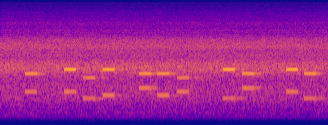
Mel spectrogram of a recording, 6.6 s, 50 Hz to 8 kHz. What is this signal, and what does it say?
DTMF, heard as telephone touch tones, dialled by hand, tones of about 240 ms, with radio hiss and room echo. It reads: 8 916 057 30 92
